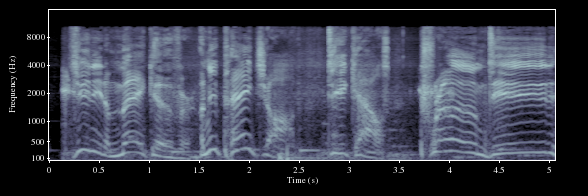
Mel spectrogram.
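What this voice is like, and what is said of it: Laid-back surfer dude voice. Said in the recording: “hippie voice. Surfer voice.”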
